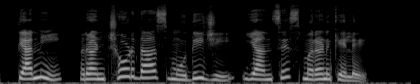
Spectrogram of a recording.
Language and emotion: Marathi, neutral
